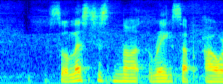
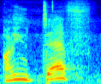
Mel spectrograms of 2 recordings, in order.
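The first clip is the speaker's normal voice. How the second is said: angry husband; 7 semitones higher, 5 dB louder, slower than usual. Acted. Husband snapping at wife.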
